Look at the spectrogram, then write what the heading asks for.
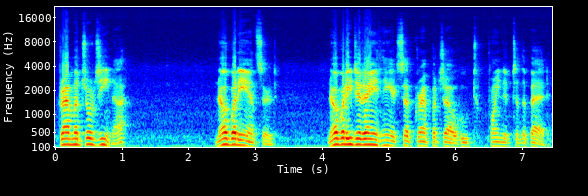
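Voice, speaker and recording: A man with a mid-pitched voice reads a children's book aloud as a storyteller. His delivery is expressive and homemade, with small stumbles that he corrects as he goes. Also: moderate pace. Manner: expressive, stumbles over words and corrects himself. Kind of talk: amateur read-aloud narration with asides.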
